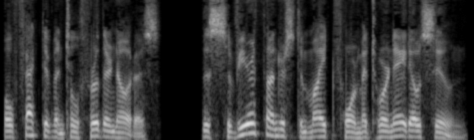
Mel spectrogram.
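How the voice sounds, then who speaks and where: A man's voice: medium pitch, sing-song, moderate pace, dry recording, clean studio sound. A synthetic-sounding man reading scripted emergency weather alerts in a formal announcer's manner.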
